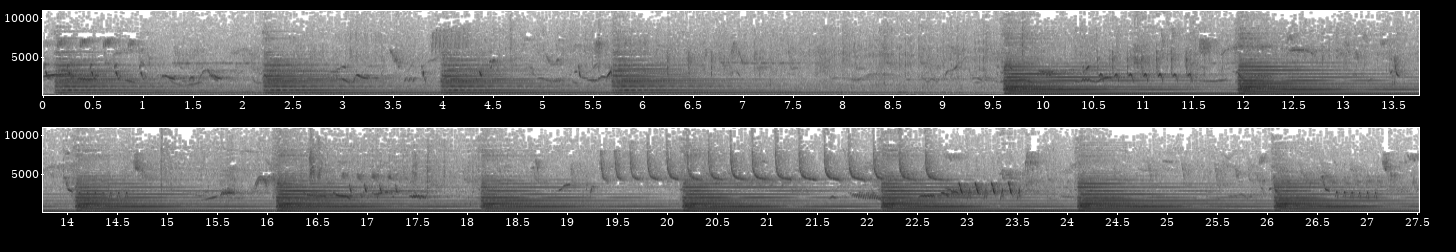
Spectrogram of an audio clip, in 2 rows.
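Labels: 0.0s A bell rings loudly multiple times with an echoing, distant, and fading sound. 7.4s
0.0s Distant birds singing chaotically with varying volume. 27.5s
0.0s Leaves rustling quietly in the wind at a steady volume. 27.5s
9.5s A bell rings loudly multiple times with an echoing, distant, and fading sound. 27.5s

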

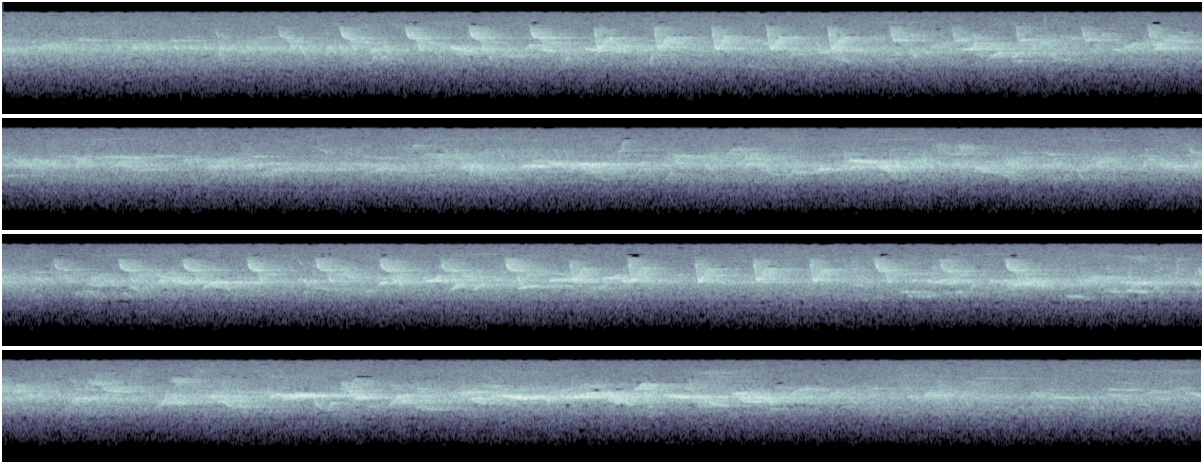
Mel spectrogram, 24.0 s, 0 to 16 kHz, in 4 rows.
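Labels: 0.0s Birds chirping in nature. 24.0s
2.0s A bird chirping. 6.0s
8.6s A bird chirping. 9.0s
10.1s A bird chirps. 10.7s
13.2s A bird chirping. 17.3s
19.4s A bird chirping. 22.0s

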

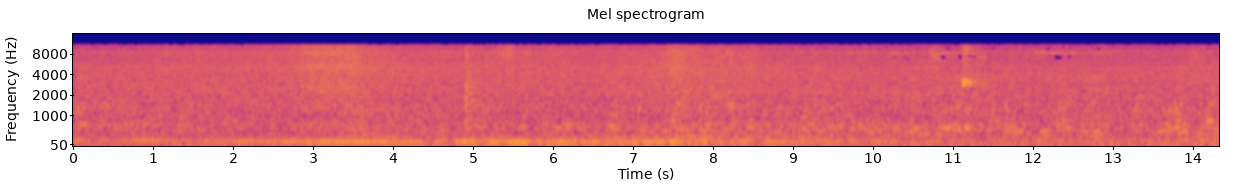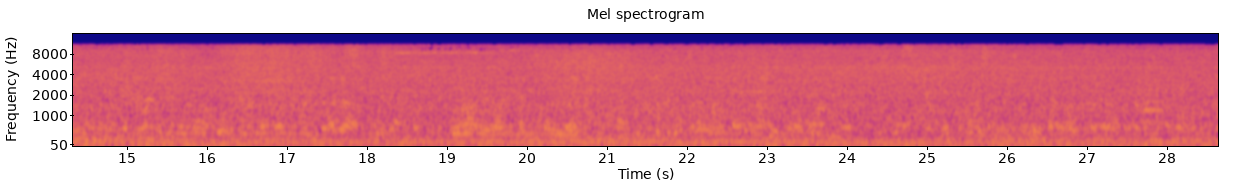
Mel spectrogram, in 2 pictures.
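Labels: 0.0s Quiet, indistinct speech of people in the distance. 6.4s
0.0s Constant loud engine noise from traffic. 28.6s
6.4s People speaking indistinctly in the distance. 28.6s

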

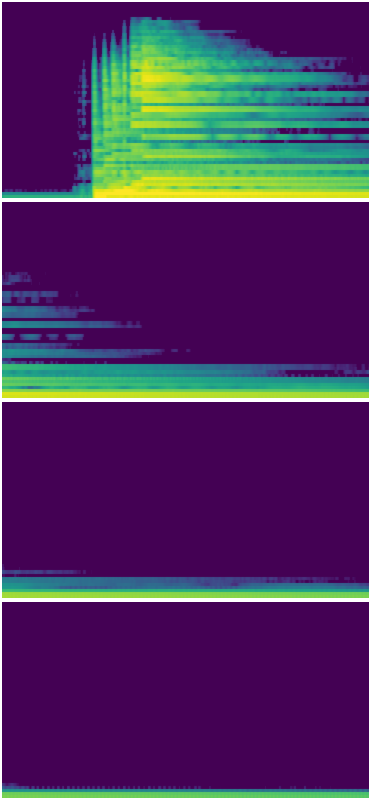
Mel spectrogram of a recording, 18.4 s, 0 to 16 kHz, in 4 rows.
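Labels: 1.2s An acoustic guitar chord is gently strummed and slowly fades. 18.4s

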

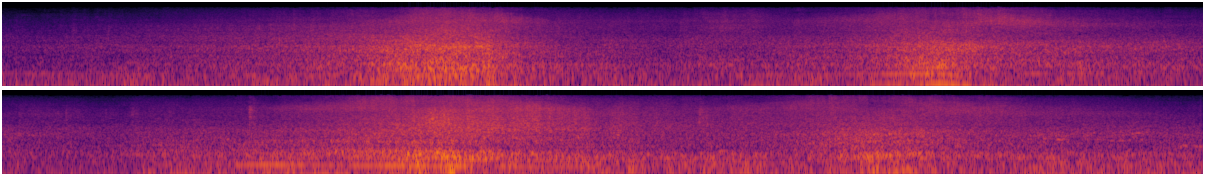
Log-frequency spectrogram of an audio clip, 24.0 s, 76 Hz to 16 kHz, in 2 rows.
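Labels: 0.0s Traffic sounds on a wet road. 24.0s
1.9s A car drives past on a wet road. 11.7s
13.9s A car drives past on a wet road. 22.9s

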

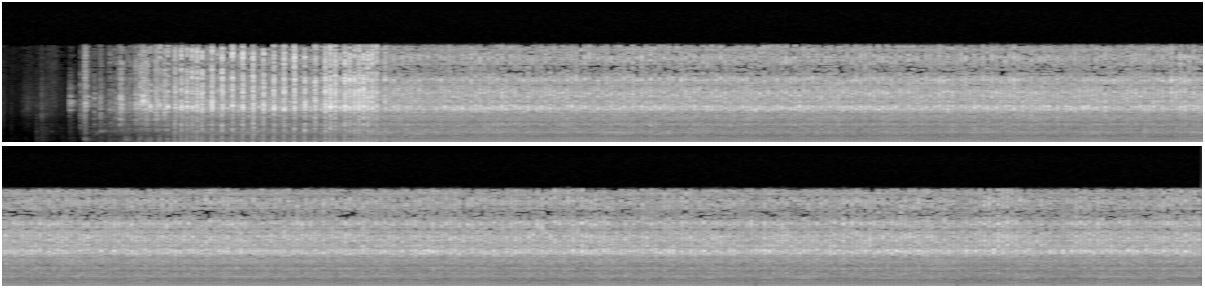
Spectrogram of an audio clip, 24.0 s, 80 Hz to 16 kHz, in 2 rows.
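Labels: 0.1s The sound of an engine gradually starting and increasing. 3.9s
3.9s The engine runs constantly and loudly. 24.0s

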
